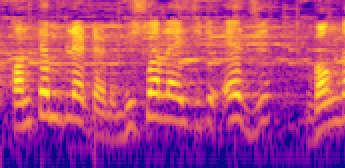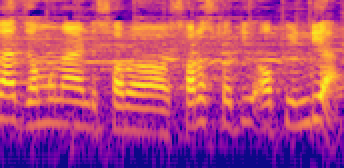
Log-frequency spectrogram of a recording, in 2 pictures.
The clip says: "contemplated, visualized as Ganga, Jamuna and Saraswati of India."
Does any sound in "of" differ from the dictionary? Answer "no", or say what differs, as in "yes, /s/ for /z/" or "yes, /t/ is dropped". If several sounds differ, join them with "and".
yes, /p/ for /v/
